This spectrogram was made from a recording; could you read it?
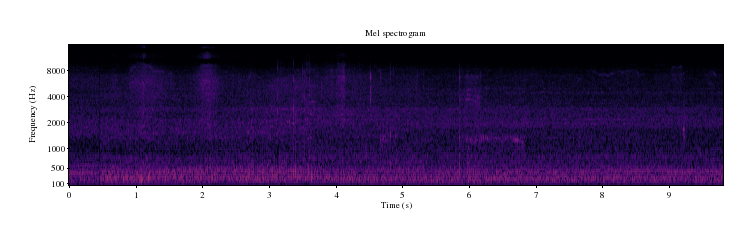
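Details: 2013 Subaru Impreza Sport idling to operating temperature after coolant crossover pipe O-ring repair: quiet steady idle, even low hum, no ticking, knocking or hissing; normal.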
